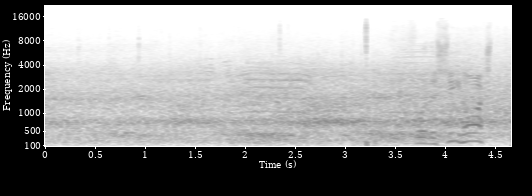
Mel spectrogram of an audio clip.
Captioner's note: crowd chanting "seahawks"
